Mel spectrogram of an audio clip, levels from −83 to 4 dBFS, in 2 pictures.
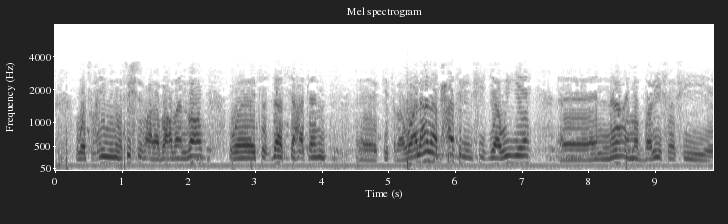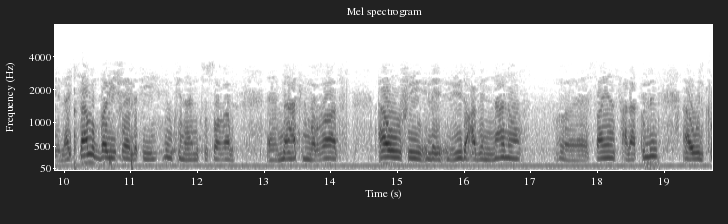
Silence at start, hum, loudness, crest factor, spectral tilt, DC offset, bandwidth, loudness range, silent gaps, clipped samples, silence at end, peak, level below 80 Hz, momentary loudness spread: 0 s; none; -23 LUFS; 14 dB; -12.5 dB/octave; under 0.1%; 3.7 kHz; 5 LU; none; under 0.1%; 0 s; -8 dBFS; -50 dBFS; 11 LU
